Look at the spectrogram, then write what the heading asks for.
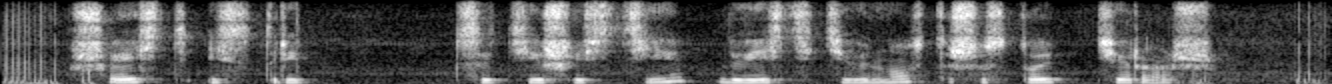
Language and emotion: Russian, neutral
